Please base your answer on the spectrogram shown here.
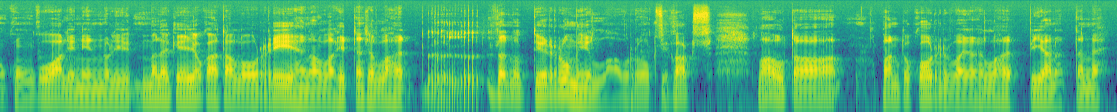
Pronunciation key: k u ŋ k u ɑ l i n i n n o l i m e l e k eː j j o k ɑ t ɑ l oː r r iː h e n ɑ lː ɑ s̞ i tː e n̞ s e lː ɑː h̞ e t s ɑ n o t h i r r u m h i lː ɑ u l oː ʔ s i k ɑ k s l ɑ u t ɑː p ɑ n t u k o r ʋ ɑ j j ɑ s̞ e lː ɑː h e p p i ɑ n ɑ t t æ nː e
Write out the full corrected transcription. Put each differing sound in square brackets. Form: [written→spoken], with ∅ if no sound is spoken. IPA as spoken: k u ŋ k u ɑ l i n i n n o l i m e l e k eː j j o k ɑ t ɑ l oː r r iː h e n ɑ lː ɑ s̞ i tː e n̞ s e lː ɑː h̞ e t s ɑ n o t h i r r u m h i lː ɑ u [l→r] oː [ʔ→k] s i k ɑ k s l ɑ u t ɑː p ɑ n t u k o r ʋ ɑ j j ɑ s̞ e lː ɑː h e p p i ɑ n ɑ t t æ nː e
